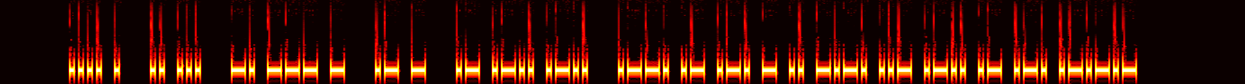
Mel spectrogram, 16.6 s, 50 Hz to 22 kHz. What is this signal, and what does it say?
Morse code, heard as a keyed tone, about 20 wpm, 700 Hz. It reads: HE IS NOT AT ALL PARTICULAR.
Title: Sentences from Top 1000 Words - Review Part 4 - 20wpm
